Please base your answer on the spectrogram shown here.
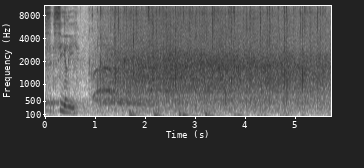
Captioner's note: audience applauding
